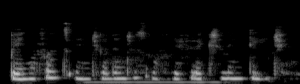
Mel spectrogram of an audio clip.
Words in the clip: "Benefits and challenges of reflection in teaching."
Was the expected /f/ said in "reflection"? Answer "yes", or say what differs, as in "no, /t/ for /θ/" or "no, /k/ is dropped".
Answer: yes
